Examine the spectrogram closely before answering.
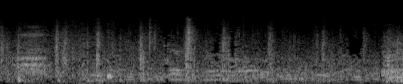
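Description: Footsteps shuffle as a group walks away.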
